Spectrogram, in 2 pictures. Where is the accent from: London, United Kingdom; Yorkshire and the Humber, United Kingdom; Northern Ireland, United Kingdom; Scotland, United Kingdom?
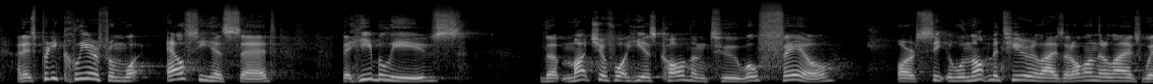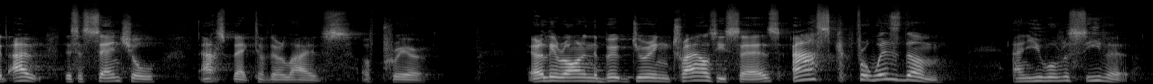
Scotland, United Kingdom; Dundee; moved away as an adult; now in United States; my hometown in Dundee, Scotland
